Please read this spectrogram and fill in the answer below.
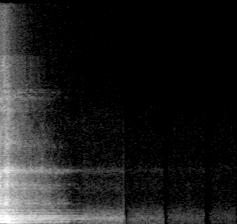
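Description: A man's voice finishing a word and trailing off in the first moments, then dead silence.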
